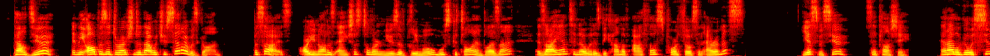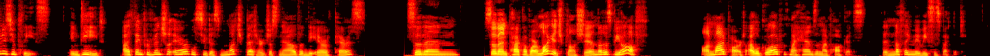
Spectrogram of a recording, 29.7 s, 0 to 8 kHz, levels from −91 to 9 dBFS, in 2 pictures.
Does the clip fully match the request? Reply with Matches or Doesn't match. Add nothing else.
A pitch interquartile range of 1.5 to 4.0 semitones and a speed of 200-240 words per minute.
Doesn't match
